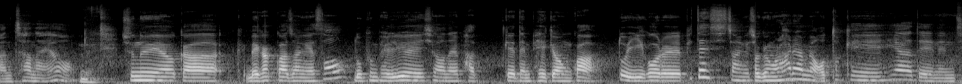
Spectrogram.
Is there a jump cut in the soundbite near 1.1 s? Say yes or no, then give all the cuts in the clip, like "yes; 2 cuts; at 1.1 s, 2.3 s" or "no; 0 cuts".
yes; 1 cut; at 1.1 s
